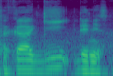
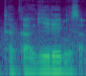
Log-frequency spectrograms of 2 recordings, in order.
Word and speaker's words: 高城れに: 気をつけてください、はい、高木レニさんですそうはい、はい、城と書いて高木レニさんです、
